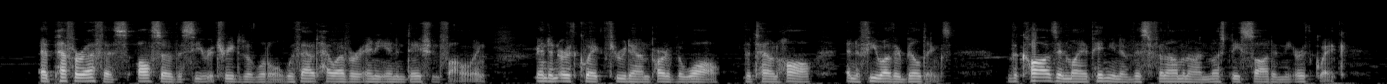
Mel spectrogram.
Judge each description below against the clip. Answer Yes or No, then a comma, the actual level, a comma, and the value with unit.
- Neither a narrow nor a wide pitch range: No, narrow, 2.1 semitones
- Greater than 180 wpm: Yes, average, 190 wpm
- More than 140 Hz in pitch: No, low, 130 Hz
